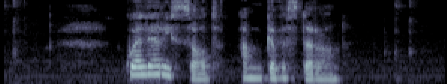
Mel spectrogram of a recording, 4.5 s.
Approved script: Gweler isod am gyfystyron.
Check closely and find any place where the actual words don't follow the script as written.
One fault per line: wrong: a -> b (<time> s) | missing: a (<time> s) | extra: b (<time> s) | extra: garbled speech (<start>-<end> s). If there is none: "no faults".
no faults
